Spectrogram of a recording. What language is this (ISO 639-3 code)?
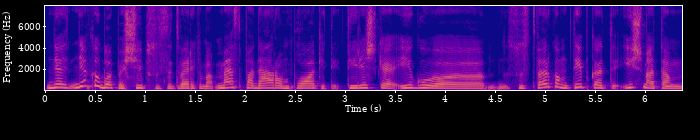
lit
